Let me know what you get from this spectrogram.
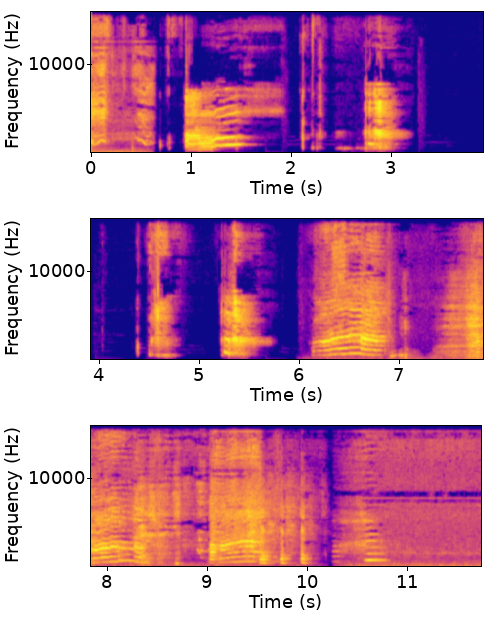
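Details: Domestic cat making odd, funny noises: a run of short harmonic meows that bend up and down in pitch, broken by silent gaps, with faint background music.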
